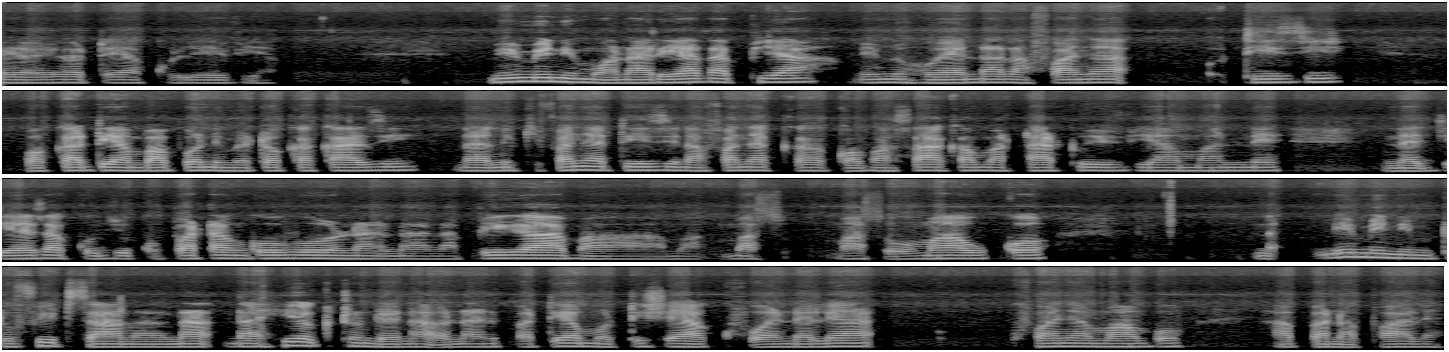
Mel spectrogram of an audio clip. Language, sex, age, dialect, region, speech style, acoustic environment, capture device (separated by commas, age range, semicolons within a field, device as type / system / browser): Swahili, male, 18-24, Kenya - Nairobi Sheng-influenced, Kenya, happy, silence, mobile / Linux / Chrome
